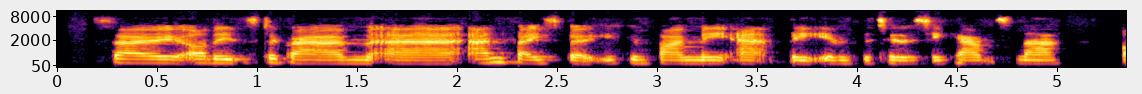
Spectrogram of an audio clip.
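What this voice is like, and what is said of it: British accent. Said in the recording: “I love your British accent. It makes me miss the UK.”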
